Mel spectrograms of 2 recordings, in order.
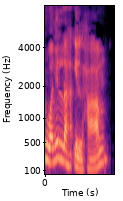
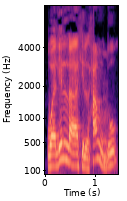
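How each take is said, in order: First: The final 'd' is dropped, giving 'ilham'. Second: The phrase ends with a clear 'hamdu' sound. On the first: The giving of guidance belongs to God. The speaker calls it wrong. "Dan ini bukan makna yang diinginkan" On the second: All praise belongs to God alone. The speaker calls it right. "yang benar adalah walillahil hamdu"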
